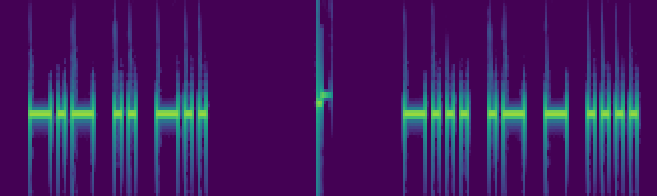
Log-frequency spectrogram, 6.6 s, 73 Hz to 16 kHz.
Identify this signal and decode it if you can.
Morse code, heard as a keyed tone, about 17 wpm, 700 Hz. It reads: KID BATH
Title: Sentences from Top 1600 Words - New Word Drill Alt - 17wpm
